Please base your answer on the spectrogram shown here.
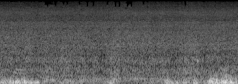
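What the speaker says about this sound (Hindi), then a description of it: "ये रहा गाइस टाइगर फॉल हमारा।" Tiger Falls waterfall in Chakrata roars as a loud, steady broadband rush of falling water with low rumbling gusts, no voices over it.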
